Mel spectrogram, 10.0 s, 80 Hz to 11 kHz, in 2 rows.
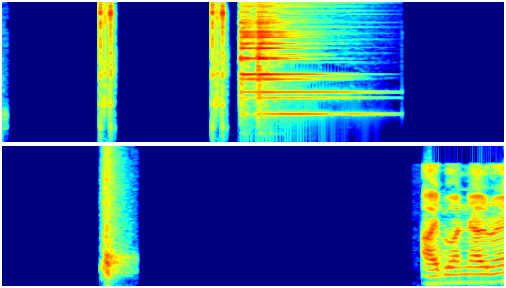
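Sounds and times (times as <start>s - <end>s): bright bell ding: 2.4s - 4.0s.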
